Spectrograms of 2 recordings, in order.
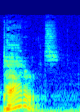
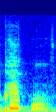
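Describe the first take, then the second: First: The word is said in an American accent. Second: The word is said in a British accent.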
